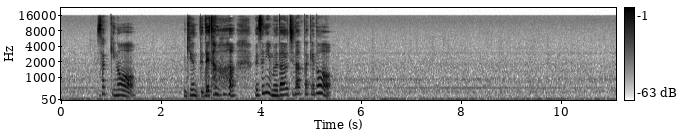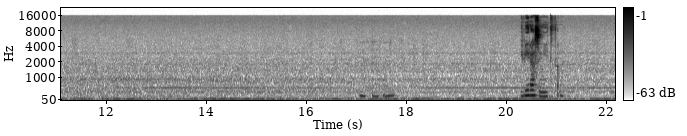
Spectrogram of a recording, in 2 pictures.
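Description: A young woman talks softly, close to a microphone.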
